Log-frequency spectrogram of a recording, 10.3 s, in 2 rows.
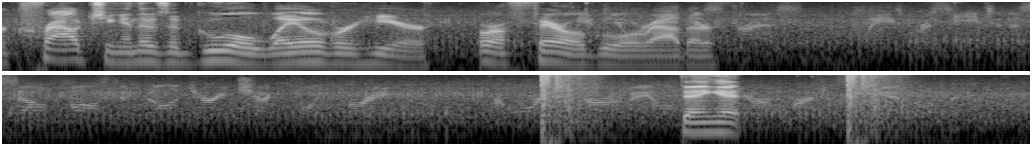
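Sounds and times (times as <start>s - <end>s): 
speech: 0.0s - 3.8s, 8.5s - 9.0s
video game gunshot fired at a feral ghoul in a diner: 7.8s - 8.3s, 9.3s - 9.8s.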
